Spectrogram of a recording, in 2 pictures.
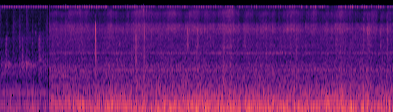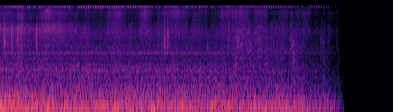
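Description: Tyres roll on a gravel road.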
